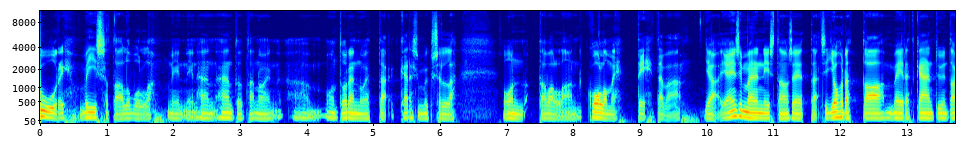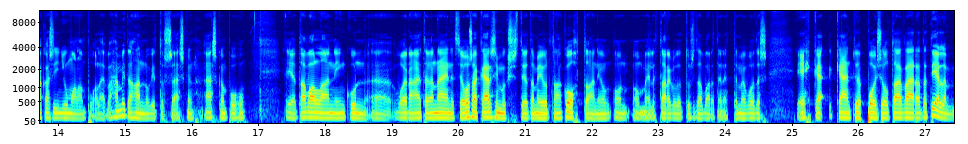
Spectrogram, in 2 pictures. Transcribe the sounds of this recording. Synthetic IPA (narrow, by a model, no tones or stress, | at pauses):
uːriʋiːsːɑt̪ɑːluʋulːɑninnḭnhænhænt̪ot̪ɑnoinəont̪odenːuet̪ːæ̰kærsimykselːæ | o̰nt̪ɑʋɑlːɑ̰ːnkolmet̪eht̪æʋæ̰ːjɑ̰jɑensimːæinenniːst̪æonseet̪ːæ̰sejohdɑt̪ːɑːmeiɾæt̪kæːnt̪yːnt̪ɑkɑsinjumɑlɑmpuɑ̰lḛːʋæhæmmit̪æhɑnːukit̪t̪osːɑæ̰skønæskømpuhu | jɑt̪ɑʋɑlːɑːnniŋkunːʋoiɾɑːɑjɑt̪elːɑnnæinet̪seosɑkærsimykse̥st̪æjot̪ɑmejoudĕt̪ɑːŋkoht̪ɑ̰ːnnioono̰mmḛilːet̪t̪ɑrkot̪et̪ːusit̪æʋɑrt̪ḛnḛt̪ːæmeʋoit̪ɑs | ʔehkækæːnt̪yæppoisjolt̪ɑiʋæːrælt̪æt̪ielːæ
